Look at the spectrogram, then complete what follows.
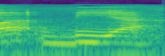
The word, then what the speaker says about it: เบียร์: การัน เนี่ย คือ อะไร ตัว การัน คือ ตัว ที่ คุณ จะ ต้อง จำ ว่า เรา ต้อง เขียน แต่ ว่า ตัว เนี้ย เมื่อ อยู่ บน ตัว อักษร ใด ก็ แล้ว แต่ จะ ไม่ ออก เสียง ตัว นั้น นะ คะ อย่าง เช่น คำ ว่า เบียร เอ บอ อี ยอ แล้ว ก็ ร เรือ กรัน อัน นี้ อ่าน ว่า เบียร ถาม ว่า ถ้า เรา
